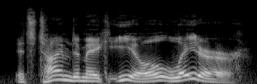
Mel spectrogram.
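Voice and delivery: loud, high, put-on disguised stranger voice. Casting an illusion that calls out in the library: loud disguised voice. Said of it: "I say in a voice that's not mine".

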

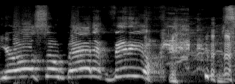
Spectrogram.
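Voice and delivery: play-acted shrill, very high, drawn-out yell. Recalling the team getting fifth in a game, retelling own yell. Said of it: "I just yelled".

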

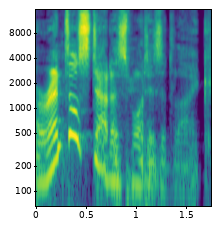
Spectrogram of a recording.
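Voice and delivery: sing-song character voice with pitch swooping up and down. Playing a school counselor welcoming a student in a skit: Yoda voice. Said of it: "I guess I'll be Yoda".

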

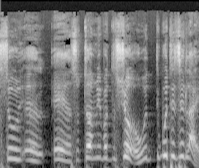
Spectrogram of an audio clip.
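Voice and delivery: attempted Italian voice. Telling a story about a booking, quoting the club owner in a put-on Italian accent. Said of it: "that was Italian, voice. That was my attempt".

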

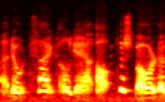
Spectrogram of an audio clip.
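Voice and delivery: hoarse croaky voice. Telling of feeling ill and going back to bed, retelling a croak. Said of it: "I croaked".

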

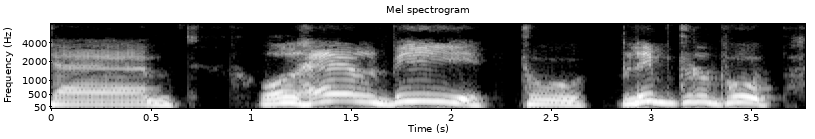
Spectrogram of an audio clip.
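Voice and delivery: slow, drawn-out priestly proclaiming cry, calling out. Narrating to a player, voicing a priest making an offering, shouting at the top of his lungs. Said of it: "shouting at the top of his little gilly lungs".

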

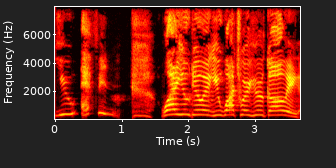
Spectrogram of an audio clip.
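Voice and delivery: mock heated screaming. Retelling how a man screamed at a woman, imitating someone screaming. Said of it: "was like screaming at her".

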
